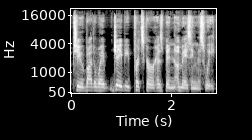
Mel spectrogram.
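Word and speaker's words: Pritzker: JB Pritsker.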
